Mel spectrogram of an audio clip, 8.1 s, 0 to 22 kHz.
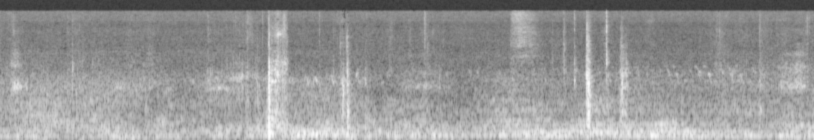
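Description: Driver's door of a 2008 Ford Expedition being opened: a sharp latch click about two and a half seconds in, a second click shortly after, and a few fainter clicks later, over a low steady rumble.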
